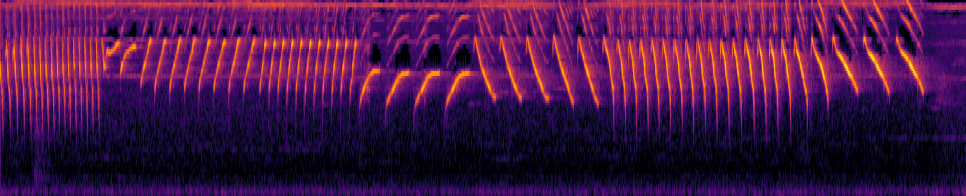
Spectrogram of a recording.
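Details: Belgian canary singing to encourage other canaries to sing: a dense buzzy burst, then rapid rattling trills, rising whistled slurs, and fast rolling series of descending notes changing tempo.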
